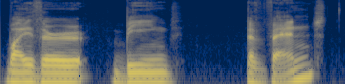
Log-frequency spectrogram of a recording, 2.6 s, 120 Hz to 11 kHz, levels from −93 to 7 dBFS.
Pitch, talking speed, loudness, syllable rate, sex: 115 Hz, 95 wpm, -16 LUFS, 3.2 syllables/s, male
